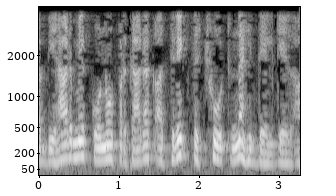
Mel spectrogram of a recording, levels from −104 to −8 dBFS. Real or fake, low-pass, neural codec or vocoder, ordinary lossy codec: real; 3.6 kHz; none; AAC, 32 kbps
